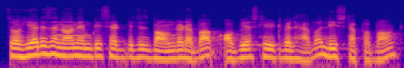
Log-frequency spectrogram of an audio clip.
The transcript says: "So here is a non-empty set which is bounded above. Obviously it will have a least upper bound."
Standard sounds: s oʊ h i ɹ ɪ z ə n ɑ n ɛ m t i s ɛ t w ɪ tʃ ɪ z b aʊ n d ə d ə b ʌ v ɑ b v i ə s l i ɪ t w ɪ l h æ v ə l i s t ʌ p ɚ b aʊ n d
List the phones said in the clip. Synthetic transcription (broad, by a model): s oʊ h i ɹ ɪ z ə n ɑ n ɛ m t i s ɛ t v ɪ tʃ ɪ z b aʊ n d ə d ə b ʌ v ɑ b v i ə s l i ɪ t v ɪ l h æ v ə l i s t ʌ p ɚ b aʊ n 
